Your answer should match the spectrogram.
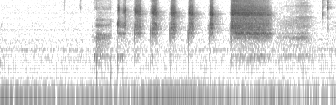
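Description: A run of light computer mouse clicks, about four a second, followed near the end by a short breathy hiss.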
